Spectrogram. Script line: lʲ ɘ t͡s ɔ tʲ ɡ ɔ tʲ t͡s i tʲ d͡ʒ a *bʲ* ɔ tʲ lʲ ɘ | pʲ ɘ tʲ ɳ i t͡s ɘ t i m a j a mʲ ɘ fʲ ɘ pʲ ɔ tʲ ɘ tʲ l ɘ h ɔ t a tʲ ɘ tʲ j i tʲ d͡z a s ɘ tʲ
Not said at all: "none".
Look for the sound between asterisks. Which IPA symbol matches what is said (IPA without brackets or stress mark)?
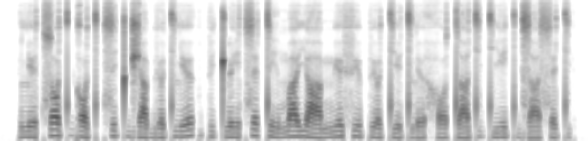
bʲ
